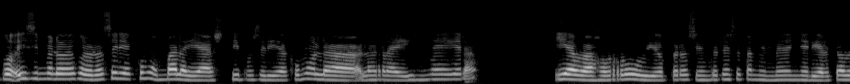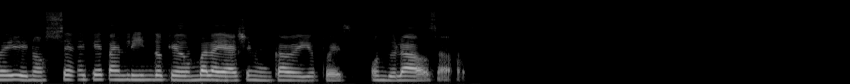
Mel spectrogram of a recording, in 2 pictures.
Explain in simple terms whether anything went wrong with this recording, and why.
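Nothing went wrong with this audio, so there is no fault to explain.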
